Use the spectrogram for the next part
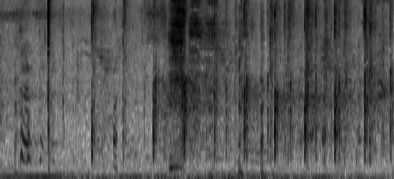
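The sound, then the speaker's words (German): An audience breaks into steady, dense applause, many hands clapping at once in a continuous crackling wash, with a few scattered voices calling out underneath. “Können wir gerade mal einen Applaus haben, bitte?”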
